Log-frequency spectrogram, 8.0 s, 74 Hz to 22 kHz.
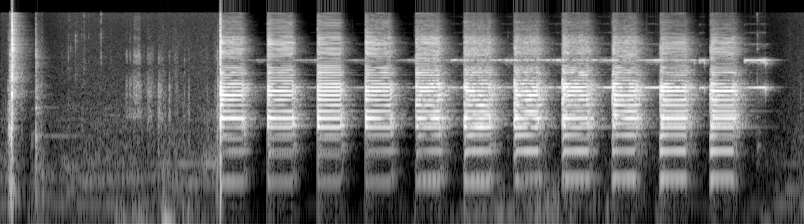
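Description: A Fire-Lite BG-12L pull station is pulled with a sharp snap. About two seconds later Simplex fire alarm horns start sounding in march time, buzzy blasts about two a second, and cut off abruptly near the end.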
